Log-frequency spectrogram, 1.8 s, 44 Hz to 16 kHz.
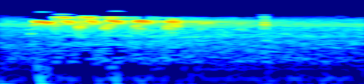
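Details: Bald eagle pair at their nest in northeast Florida, evening of January 15, 2019, greeting one another; a single quick burst of high, squeaky staccato notes lasting about a second, then quiet.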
